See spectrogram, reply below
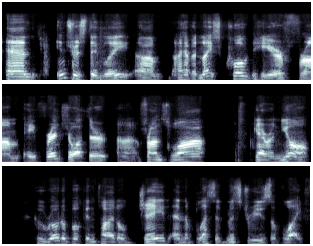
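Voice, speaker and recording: A man giving an online training talk on communication, deliberate and emphatic, with asides and fillers, recorded over a video call. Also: lowish voice, fairly bright tone, dry recording, lo-fi sound.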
